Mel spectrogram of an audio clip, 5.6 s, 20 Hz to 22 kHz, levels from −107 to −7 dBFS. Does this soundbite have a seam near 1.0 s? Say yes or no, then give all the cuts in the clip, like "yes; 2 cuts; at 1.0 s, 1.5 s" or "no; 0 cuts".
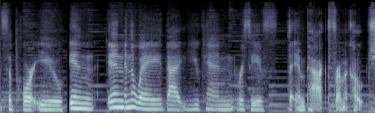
yes; 1 cut; at 1.0 s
